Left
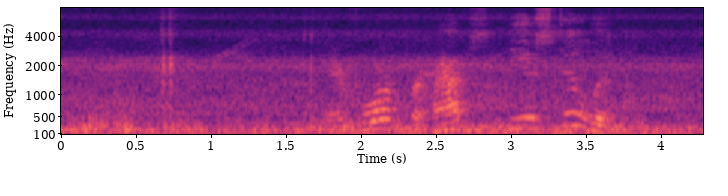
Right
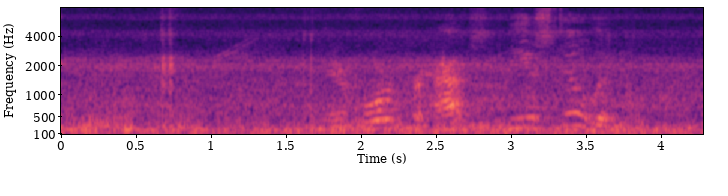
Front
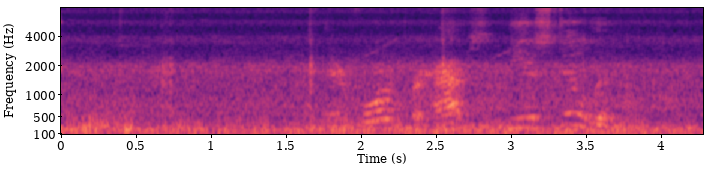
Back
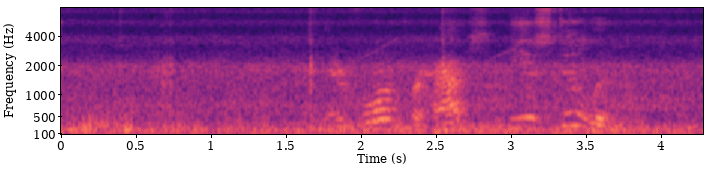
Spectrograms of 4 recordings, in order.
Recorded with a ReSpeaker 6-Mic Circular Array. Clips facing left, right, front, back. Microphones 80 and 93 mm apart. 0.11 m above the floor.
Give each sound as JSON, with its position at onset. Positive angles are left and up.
{"t": 1.7, "sound": "a man speaking", "azimuth_deg": 120, "distance_m": 4.0}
